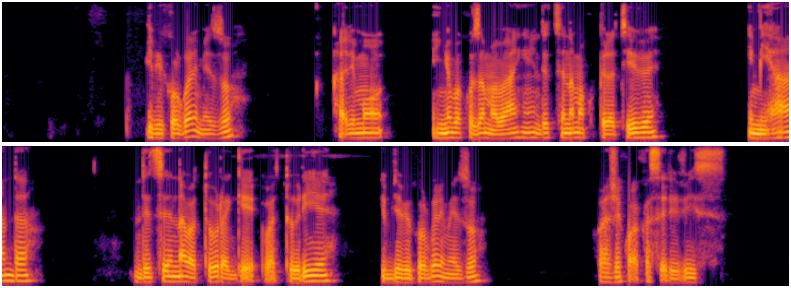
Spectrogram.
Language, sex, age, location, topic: Kinyarwanda, male, 18-24, Nyagatare, finance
